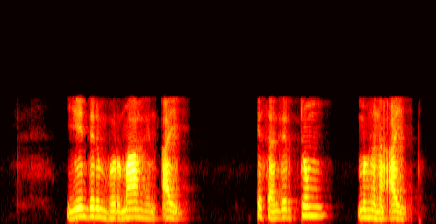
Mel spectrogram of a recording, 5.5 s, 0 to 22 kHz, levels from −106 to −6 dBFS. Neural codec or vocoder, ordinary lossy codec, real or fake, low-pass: none; AAC, 16 kbps; real; 3.6 kHz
